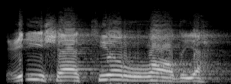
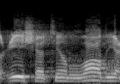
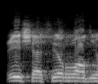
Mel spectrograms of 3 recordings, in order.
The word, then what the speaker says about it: عيشة راضية: راء خالصة، يعني ننتقل من تاء إلى راء مشددة. عيشة راضية عيشة راضية، أما نطق عيشة راضية عيشة راضية هذا الصوت من الأنف خطأ. عيشة راضية.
